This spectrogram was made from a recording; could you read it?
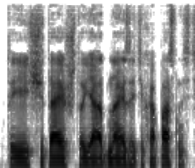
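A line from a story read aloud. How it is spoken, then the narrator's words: Even voice. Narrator (Russian): ровным голосом проговорил я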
